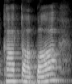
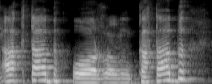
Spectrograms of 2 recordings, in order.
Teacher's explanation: also for the conjugation the final sound for example or kataba this final ah or whatever they are simply drops or we say aktab or katab and not the final vowel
